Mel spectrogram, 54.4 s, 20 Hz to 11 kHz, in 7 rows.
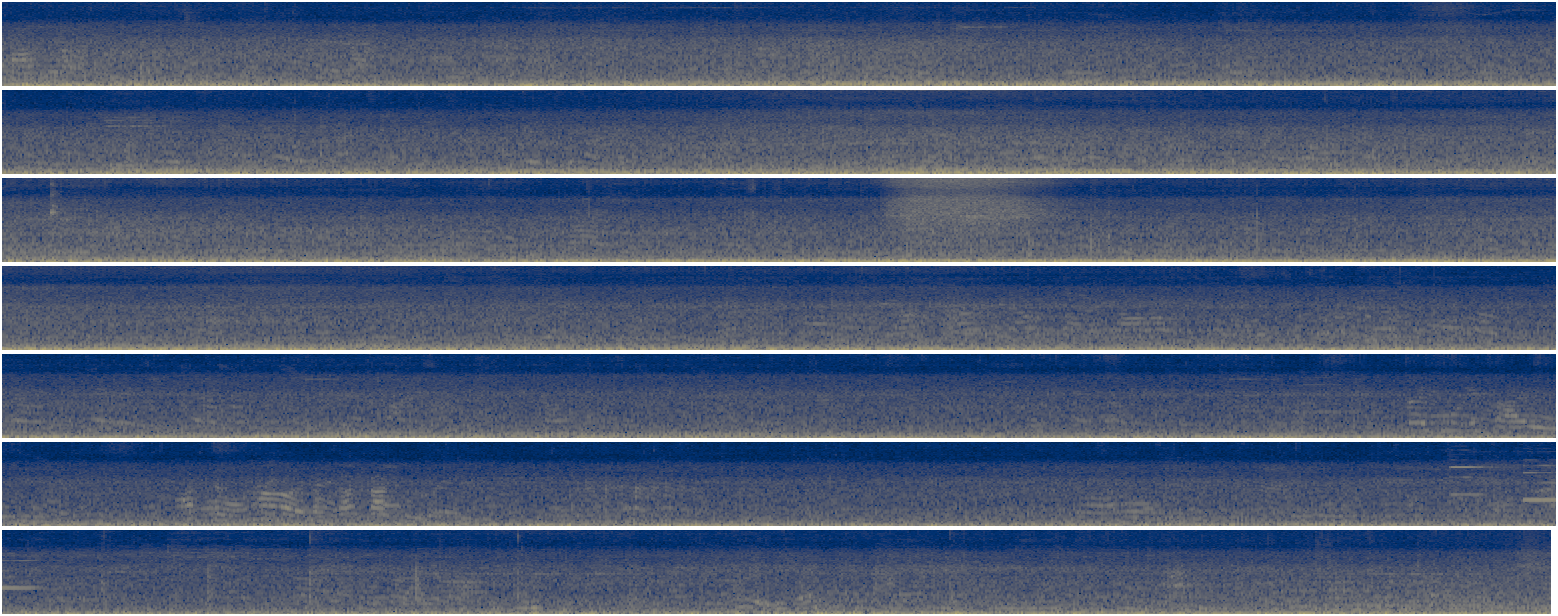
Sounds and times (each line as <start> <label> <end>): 0.0 Traffic Sound 54.3
0.0 Various shops voices 54.3
44.0 Construction site sounds 54.3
